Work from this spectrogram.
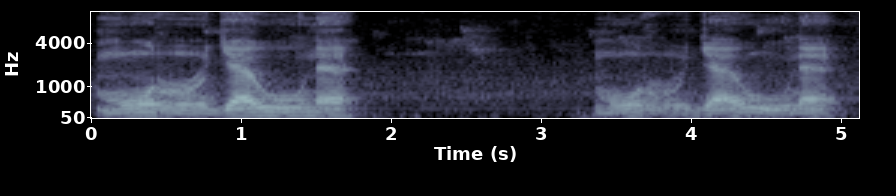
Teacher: Mur, mur, karena sukun setelah dhammah. Jauh, waw sukun setelah fathah, waw lin dibaca lembut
